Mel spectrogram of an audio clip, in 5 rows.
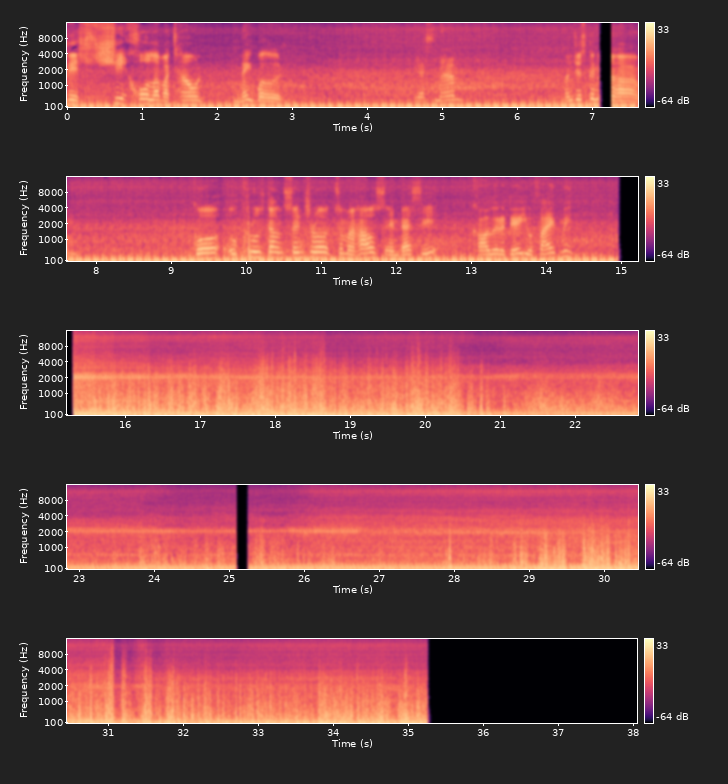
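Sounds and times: motorcycle engine running: 0:00.0 - 0:35.3
wind buffeting microphone: 0:15.3 - 0:35.3.

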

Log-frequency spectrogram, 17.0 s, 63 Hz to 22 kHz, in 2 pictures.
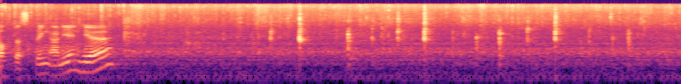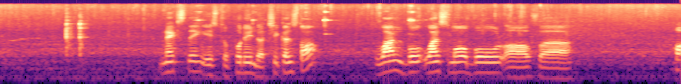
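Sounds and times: egg sizzling in oil: 0:00.0 - 0:17.0
wooden spatula tapping a pan: 0:03.3 - 0:08.1, 0:09.3 - 0:09.7.

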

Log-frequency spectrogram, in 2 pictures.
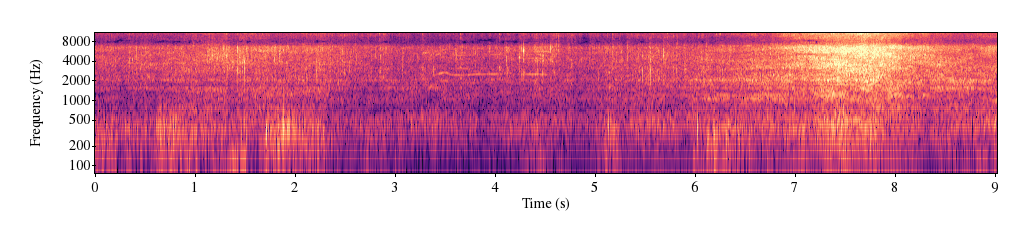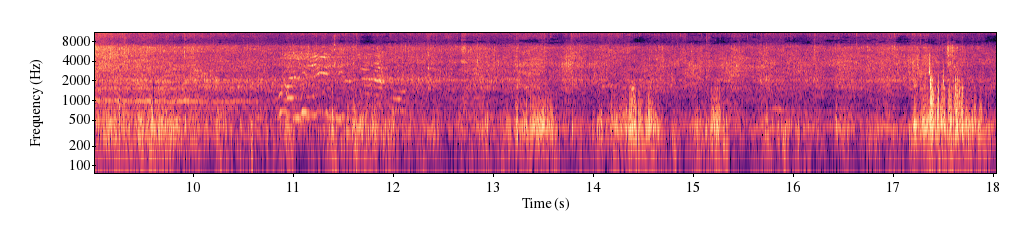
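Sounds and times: wind buffeting microphone: 0:00.0 - 0:03.3, 0:04.1 - 0:18.0
tyre hiss on wet road: 0:00.1 - 0:11.4.

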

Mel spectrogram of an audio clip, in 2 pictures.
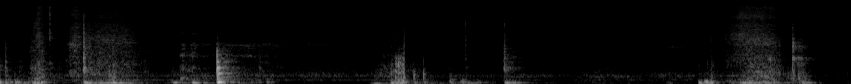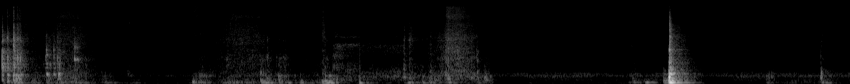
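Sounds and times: cardboard boxes scraping on shelves: 0:00.3 - 0:01.6, 0:07.0 - 0:07.9, 0:12.8 - 0:13.5.

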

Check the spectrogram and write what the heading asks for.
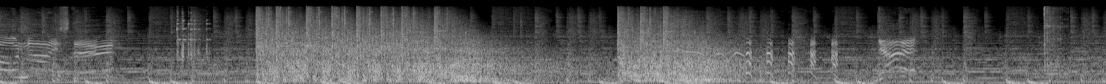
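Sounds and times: background music: 0:00.0 - 0:11.0
shotgun blasts: 0:06.2 - 0:07.3.

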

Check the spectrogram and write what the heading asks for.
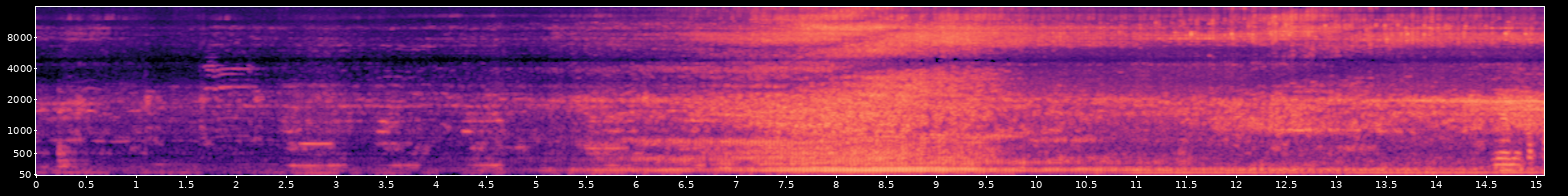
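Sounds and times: excavator diesel engine under load: 0:05.3 - 0:15.0.

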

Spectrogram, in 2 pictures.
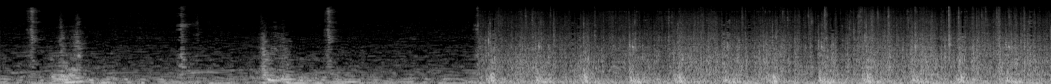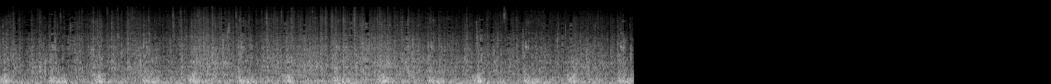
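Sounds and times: heavy rain on car roof: 0:04.8 - 0:16.9.

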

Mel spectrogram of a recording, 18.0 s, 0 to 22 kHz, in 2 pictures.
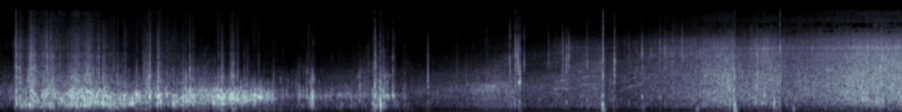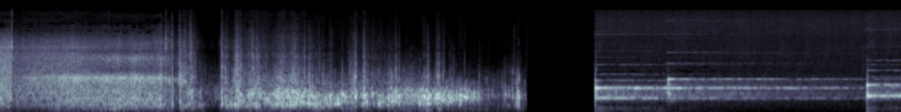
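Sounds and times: underwater bubbling churning: 0:00.0 - 0:14.3
surf breaking over rocks: 0:05.1 - 0:11.0
ambient music: 0:15.0 - 0:18.0.

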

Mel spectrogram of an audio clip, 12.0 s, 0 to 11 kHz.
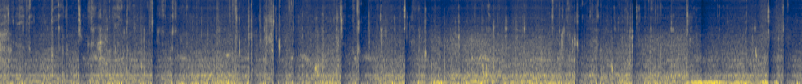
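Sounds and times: chewing crunchy ice cream bar: 0:00.0 - 0:12.0
low rumble: 0:00.0 - 0:12.0.

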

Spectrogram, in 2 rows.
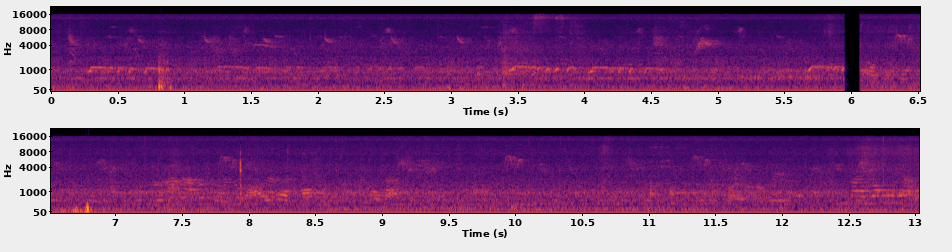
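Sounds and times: birds chattering rapidly: 0:00.0 - 0:13.0
birds chirping: 0:00.0 - 0:13.0.

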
